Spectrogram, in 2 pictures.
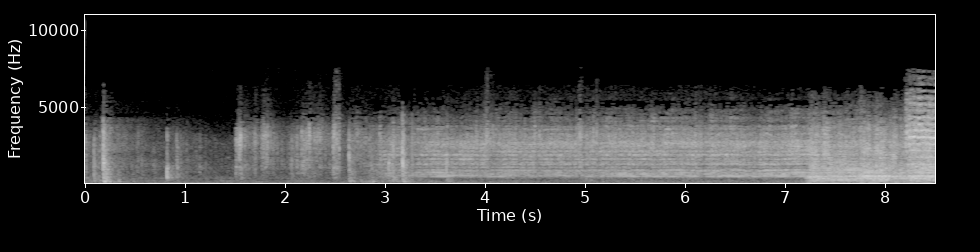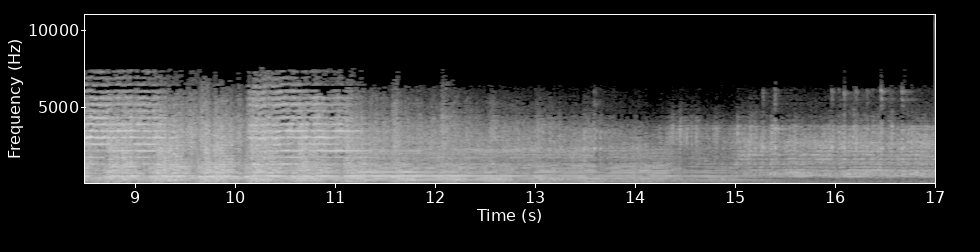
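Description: A train pulling in: a few sharp clanks at first, then a steady rumbling roar that swells louder partway through, with a ringing, squealing tone riding over it. No one speaks.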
